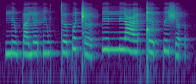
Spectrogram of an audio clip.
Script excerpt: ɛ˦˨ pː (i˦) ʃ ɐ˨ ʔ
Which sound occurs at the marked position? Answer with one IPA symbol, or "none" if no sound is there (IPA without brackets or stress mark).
e˦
